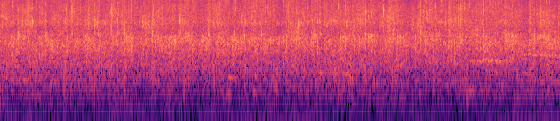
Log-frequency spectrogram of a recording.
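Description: Audience applause, steady and unbroken.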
